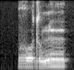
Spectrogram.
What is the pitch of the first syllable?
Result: low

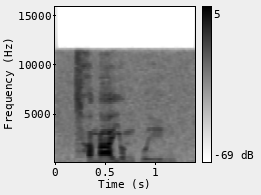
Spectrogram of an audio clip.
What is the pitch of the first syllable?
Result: high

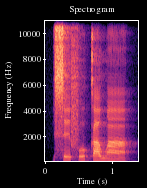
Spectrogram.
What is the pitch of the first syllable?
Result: low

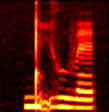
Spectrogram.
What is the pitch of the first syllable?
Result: high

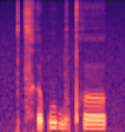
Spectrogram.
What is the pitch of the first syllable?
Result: low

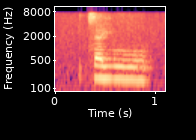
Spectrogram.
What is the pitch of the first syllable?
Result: high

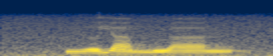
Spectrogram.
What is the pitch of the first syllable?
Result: rising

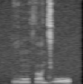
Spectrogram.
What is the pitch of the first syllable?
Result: low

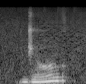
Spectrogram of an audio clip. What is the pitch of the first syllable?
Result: rising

